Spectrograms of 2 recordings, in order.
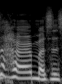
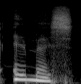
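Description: First: The word begins with an audible H sound. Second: The word begins without any H sound. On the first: The speaker calls it wrong. "你不是Hermes" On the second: The speaker calls it right. "是Hermes"

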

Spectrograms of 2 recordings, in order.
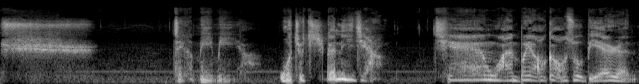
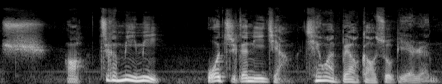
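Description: First: It is said in an exaggerated, breathy way. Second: It is said in a plain, ordinary way.

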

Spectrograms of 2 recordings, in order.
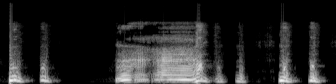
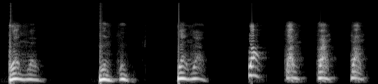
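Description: First: A low-pitched big dog bark. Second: A middle-pitched dog bark.

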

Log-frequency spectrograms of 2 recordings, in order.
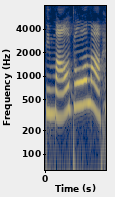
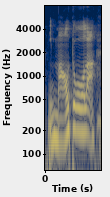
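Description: First: It is said in a high, cheerful voice. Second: It is said in a low, scolding voice. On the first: The dog is being praised. "他就用比较高频的声音跟他讲说" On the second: The dog is being blamed. "他听到你很低沉的跟他讲说"

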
